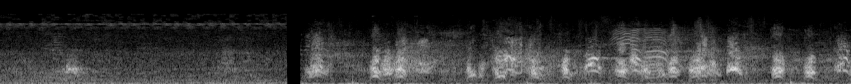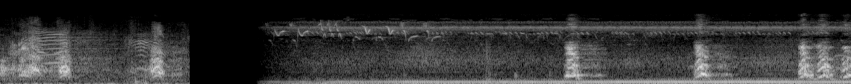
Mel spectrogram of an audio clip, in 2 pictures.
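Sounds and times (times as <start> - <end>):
dog barking: 3.0 - 9.3, 10.0 - 10.4, 14.2 - 14.6, 15.4 - 15.9, 16.5 - 17.0
dog yelping: 4.7 - 9.2, 14.2 - 14.6, 15.4 - 15.8, 16.5 - 17.0.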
